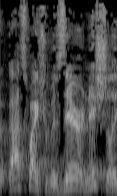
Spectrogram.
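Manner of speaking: ordinary talk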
